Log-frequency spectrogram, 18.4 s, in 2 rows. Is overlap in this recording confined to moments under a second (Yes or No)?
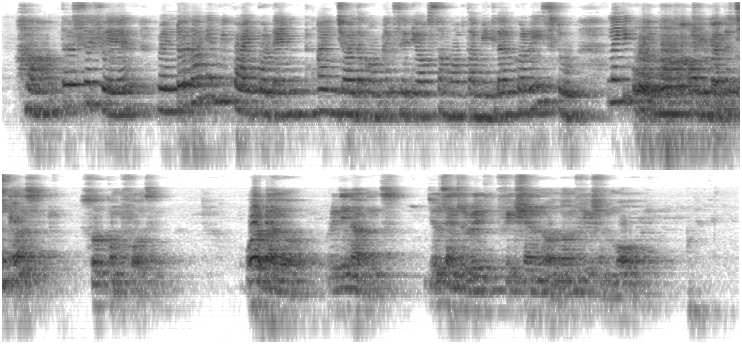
No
